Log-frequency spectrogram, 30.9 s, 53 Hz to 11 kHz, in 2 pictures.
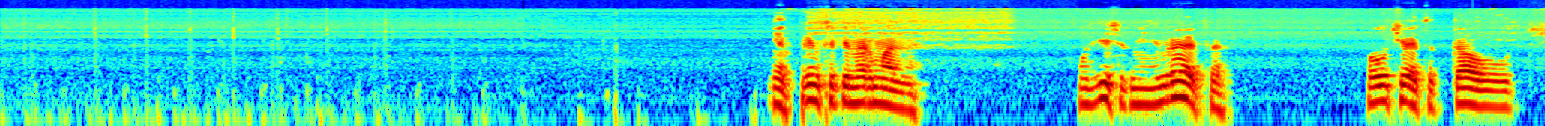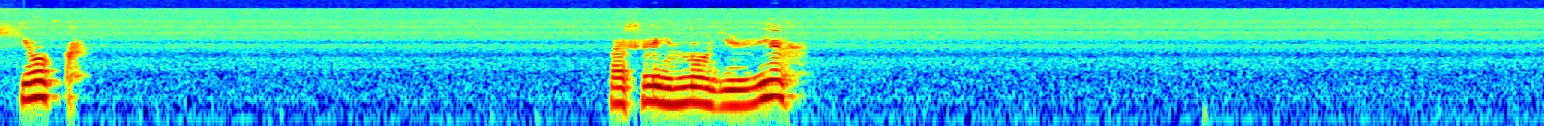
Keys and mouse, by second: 0.3 ctrl+z, 1.0 ctrl+z, 1.4 ctrl+z, 2.3 ctrl+z, 3.8 ctrl+z, 4.7 ctrl+z, 6.0 space, 8.0 space, 9.1-30.8 drag.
